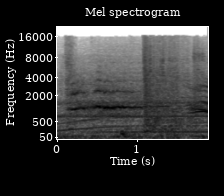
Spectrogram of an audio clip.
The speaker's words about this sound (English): We can't outrun them, but we can outturn them. If we try the handbrake slide again.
